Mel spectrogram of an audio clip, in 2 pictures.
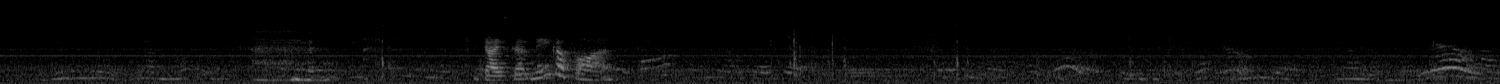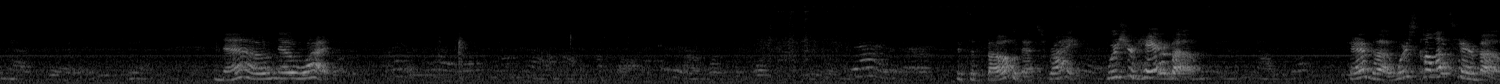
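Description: A little girl babbles and talks close by.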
